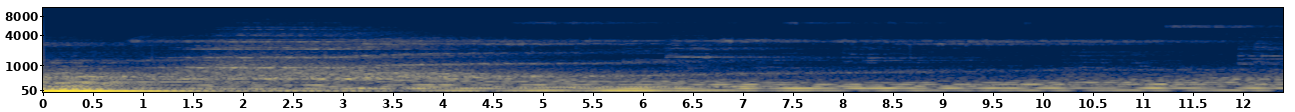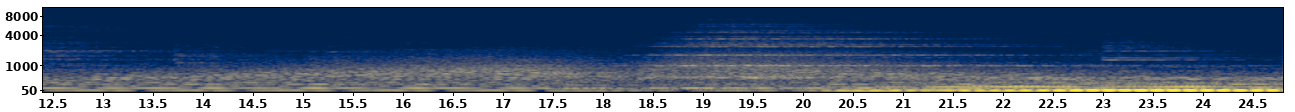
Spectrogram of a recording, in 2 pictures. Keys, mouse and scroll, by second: 1.9 click, 3.3 click, 4.2 click, 5.2 click, 8.1 click, 9.9 right click, 11.3 right click, 13.7 click, 14.5 click, 16.0 click, 19.2 click, 22.0 click, 23.4 click.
